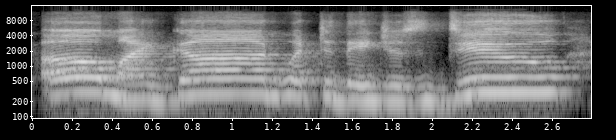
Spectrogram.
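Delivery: re-enacting being appalled, slowly; acted outrage. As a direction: stretch it out in mock disbelief. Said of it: "when I am just outraged".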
